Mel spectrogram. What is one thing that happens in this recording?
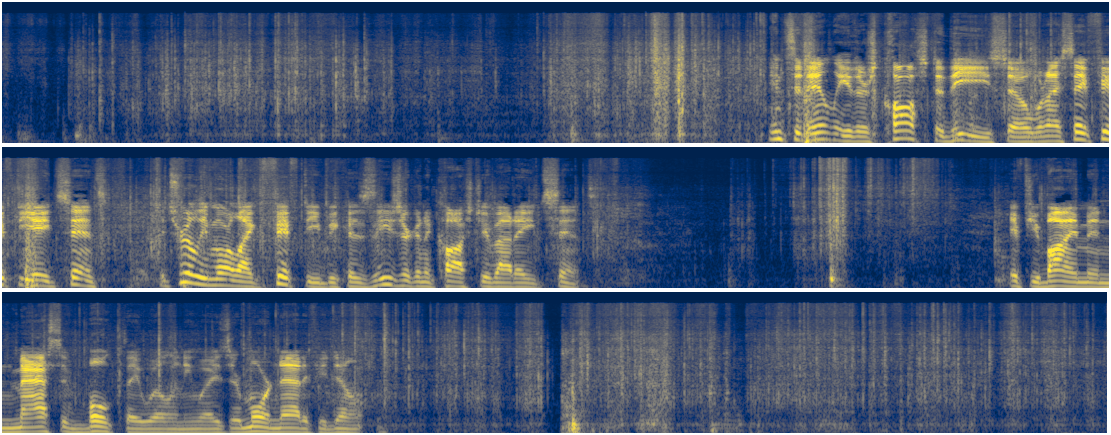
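A plastic mailing bag rustles and crinkles as clothing is pushed inside.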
